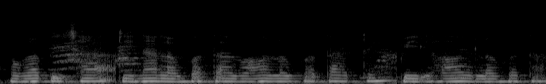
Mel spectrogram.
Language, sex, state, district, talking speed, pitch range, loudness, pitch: Bhojpuri, male, Bihar, East Champaran, 90 wpm, 135-145 Hz, -39 LUFS, 140 Hz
